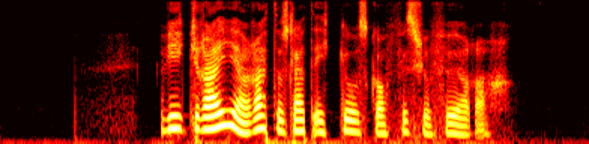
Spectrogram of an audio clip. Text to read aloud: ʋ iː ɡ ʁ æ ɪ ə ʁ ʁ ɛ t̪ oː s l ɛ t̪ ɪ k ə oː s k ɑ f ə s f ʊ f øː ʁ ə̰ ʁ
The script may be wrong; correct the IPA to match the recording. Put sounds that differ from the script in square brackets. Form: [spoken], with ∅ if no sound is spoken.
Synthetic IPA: ʋ iː ɡ ʁ æ ɪ ə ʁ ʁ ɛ t̪ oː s l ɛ t̪ ɪ k ə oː s k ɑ f ə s [ʃ] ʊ f øː ʁ ə̰ ʁ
